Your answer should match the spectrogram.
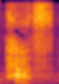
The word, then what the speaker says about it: path: 好，这个 path 我们要特别注意一下它的发音， th 是发这个咬舌音，就是说不触碰声带的这个咬舌音，它是 th，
